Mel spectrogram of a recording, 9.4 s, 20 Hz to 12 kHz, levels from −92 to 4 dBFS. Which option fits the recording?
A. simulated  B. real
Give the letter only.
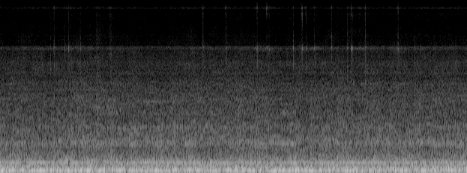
A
